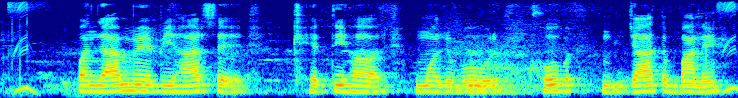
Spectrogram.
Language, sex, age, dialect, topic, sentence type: Bhojpuri, male, <18, Northern, agriculture, statement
